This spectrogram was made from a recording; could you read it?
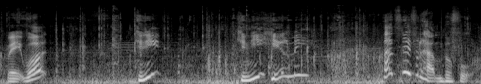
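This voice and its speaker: A woman's voice: sits high, wildly swooping pitch, moderate pace, background noise. A woman playing a grumbling, folksy male shepherd in an audio drama, chatty and wry. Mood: startled. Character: grumbling male shepherd prophet fond of his animals.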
